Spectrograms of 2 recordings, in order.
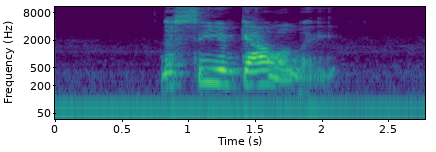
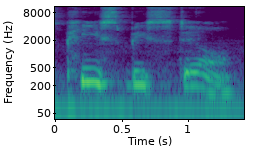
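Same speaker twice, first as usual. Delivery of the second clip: whispered command; 2 semitones higher, 9 dB quieter, slower than usual. Retold or imitated. Jesus speaking to the storm, calm breathy whisper. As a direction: whisper it slowly, barely voiced.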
